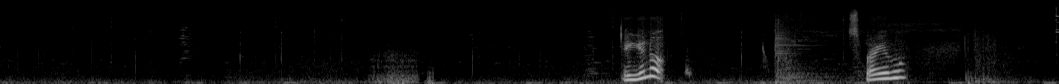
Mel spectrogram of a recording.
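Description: Flames crackle and hiss softly.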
